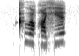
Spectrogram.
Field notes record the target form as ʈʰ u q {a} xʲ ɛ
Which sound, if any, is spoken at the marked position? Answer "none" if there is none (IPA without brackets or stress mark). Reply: ɐ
